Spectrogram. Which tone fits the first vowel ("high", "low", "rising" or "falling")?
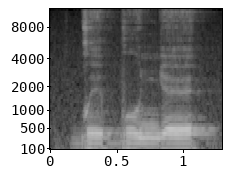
low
